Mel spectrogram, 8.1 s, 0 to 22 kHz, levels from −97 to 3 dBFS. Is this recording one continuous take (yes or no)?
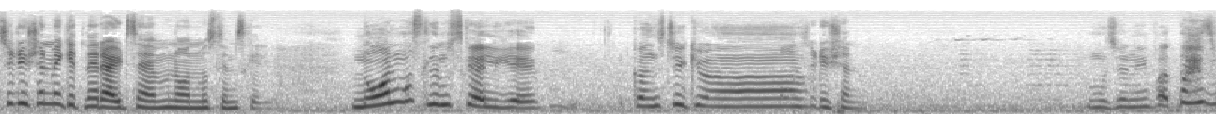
yes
